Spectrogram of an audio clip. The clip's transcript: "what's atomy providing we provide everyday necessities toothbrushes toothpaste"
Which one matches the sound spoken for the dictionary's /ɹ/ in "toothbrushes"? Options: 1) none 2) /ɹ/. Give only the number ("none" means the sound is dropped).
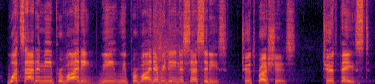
2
